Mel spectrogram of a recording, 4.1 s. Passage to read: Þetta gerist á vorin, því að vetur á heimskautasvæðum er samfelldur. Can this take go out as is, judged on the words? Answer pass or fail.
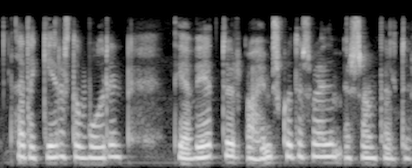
pass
